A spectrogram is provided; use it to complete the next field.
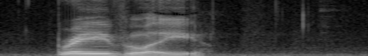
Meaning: In a brave manner
- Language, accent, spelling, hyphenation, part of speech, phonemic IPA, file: English, US, bravely, brave‧ly, adverb, /ˈbɹeɪvli/, En-us-bravely.ogg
